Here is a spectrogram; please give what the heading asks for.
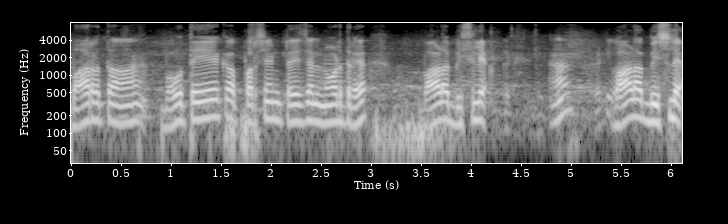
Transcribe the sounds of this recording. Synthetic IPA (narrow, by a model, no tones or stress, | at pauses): bʱaːɾɐt̪ɐbʱɐʋɐt̪eːkɐpɐɾseɳʈeːd͡ʒɐlːinoːɽd̪ɾe̞bʱaːɭɐbisle | bʱaːɭɐbislj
